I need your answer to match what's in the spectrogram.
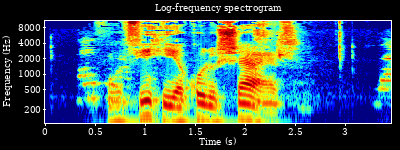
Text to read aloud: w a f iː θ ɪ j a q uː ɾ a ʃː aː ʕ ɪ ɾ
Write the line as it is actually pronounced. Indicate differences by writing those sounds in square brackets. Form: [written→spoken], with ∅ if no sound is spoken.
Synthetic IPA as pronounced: w a f iː [θ→h] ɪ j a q uː [ɾ→l] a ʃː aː ʕ ɪ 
